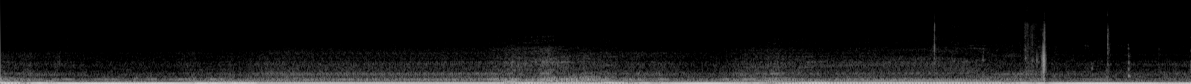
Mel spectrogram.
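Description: Jeep Compass engine running at raised revs, around 2000 rpm, heard from inside the cabin, with a steady low rumble that swells twice. It is being revved as a test after its softened EGR vacuum lines were replaced. A few sharp clicks come near the end.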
